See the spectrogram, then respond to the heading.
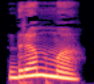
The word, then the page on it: ಧರುಮ: kannada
